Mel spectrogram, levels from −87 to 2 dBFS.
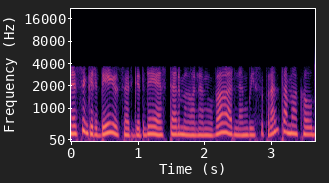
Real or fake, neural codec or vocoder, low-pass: fake; codec, 16 kHz, 1.1 kbps, Voila-Tokenizer; 3.6 kHz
